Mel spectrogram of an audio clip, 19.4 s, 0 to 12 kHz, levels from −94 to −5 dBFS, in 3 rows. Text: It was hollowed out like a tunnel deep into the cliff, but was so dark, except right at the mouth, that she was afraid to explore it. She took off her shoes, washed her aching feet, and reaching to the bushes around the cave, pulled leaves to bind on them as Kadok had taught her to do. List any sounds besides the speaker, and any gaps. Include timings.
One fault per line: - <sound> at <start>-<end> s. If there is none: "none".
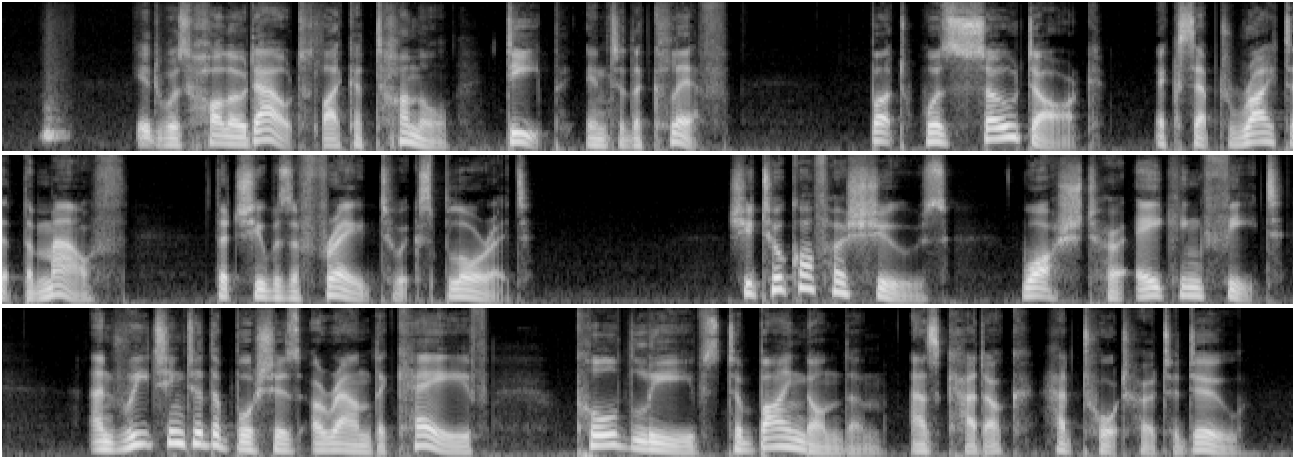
- whoosh at 0.2-0.4 s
